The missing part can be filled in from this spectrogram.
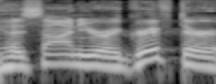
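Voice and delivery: ordinary talk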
